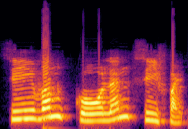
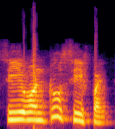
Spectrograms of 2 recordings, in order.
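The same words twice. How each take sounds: First: "సీ one కోలన్ సీ five" with the colon spoken as the word కోలన్; wrong way: say కోలన్ between the cells; read the colon aloud. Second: "సీ one to సీ five" with the colon read as the English word to; right way: say to between the cells. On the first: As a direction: spell out the colon literally. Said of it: "అంతేకాని సీ one కోలన్ సీ five అని చదవద్దు". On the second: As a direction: read the range as from C1 to C5. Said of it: "సీ one to సీ five అని చదవాలి". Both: Shown as a demonstration.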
